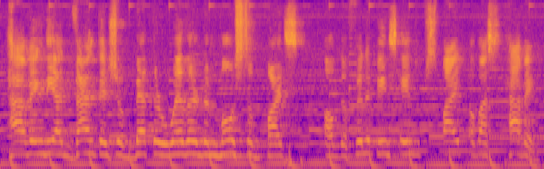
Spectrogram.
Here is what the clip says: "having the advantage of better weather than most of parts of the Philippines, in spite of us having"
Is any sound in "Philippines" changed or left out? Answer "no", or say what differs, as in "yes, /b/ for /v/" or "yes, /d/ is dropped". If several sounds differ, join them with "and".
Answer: yes, /s/ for /z/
